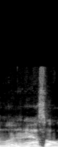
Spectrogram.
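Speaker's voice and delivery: grumbling, under-the-breath mutter to oneself. Playing a character who sees a driver in a van: muttering. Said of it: "I'm kinda muttering".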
